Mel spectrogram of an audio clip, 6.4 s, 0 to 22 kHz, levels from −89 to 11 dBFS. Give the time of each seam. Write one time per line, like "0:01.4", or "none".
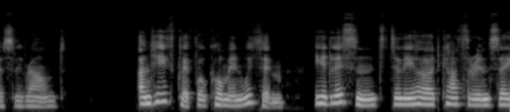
0:01.7
0:03.8

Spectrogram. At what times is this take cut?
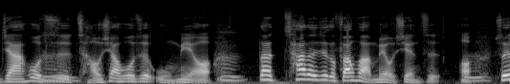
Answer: none

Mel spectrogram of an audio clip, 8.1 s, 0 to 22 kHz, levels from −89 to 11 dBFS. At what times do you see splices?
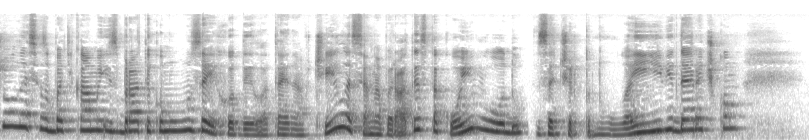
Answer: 0:05.3

